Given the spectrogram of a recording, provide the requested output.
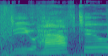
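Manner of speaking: high falsetto with rising question; childish customer imitation. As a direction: ask cluelessly in the mock customer voice. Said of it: "She's like".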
